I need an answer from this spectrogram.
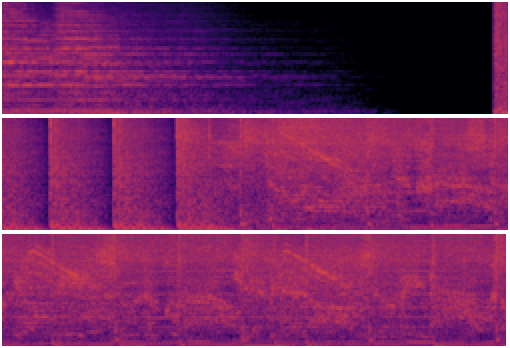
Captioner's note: crowd cheering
